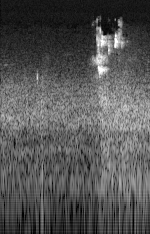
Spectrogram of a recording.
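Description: Near silence with faint outdoor room tone, broken about one and a half seconds in by one short, faint high-pitched chirp, like a small bird's call.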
